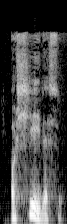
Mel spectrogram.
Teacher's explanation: The pronunciation of I here is really short and weak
